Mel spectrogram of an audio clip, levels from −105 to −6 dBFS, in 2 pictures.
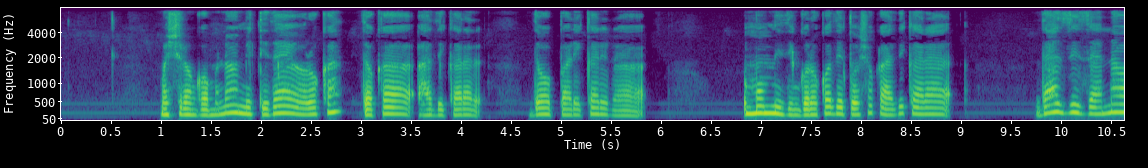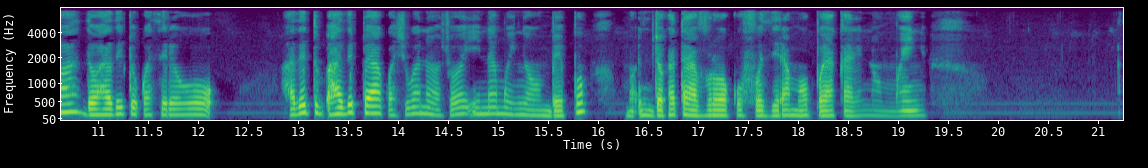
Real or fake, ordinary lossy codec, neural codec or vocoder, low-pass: real; MP3, 64 kbps; none; 7.2 kHz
